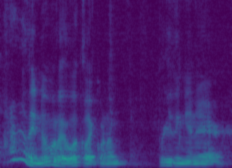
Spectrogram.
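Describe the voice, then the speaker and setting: A man's voice: medium pitch, fast talker, very noisy. A young man chatting casually to his camera in a living room, as a challenge vlogger. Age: young adult. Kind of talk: casual vlog chat to camera.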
